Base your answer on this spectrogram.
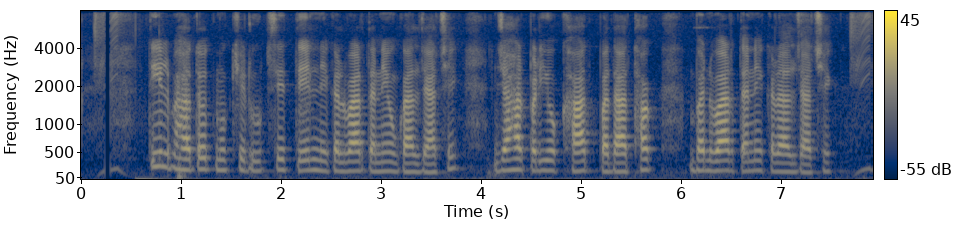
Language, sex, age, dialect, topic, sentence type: Magahi, female, 25-30, Northeastern/Surjapuri, agriculture, statement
